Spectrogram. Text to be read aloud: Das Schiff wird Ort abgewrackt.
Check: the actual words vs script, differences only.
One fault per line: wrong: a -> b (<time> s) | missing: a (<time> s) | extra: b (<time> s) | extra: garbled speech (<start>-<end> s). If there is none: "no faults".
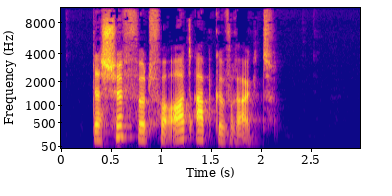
extra: vor (0.9 s)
